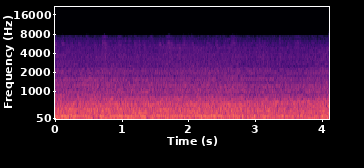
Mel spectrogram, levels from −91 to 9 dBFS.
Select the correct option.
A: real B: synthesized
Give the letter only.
A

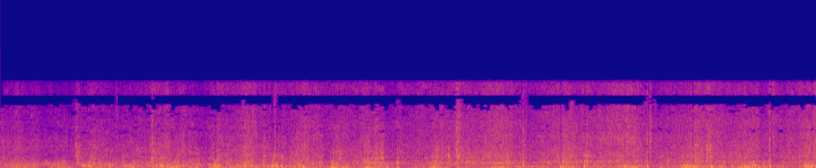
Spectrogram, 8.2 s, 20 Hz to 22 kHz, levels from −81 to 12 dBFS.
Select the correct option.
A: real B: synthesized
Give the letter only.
A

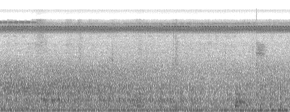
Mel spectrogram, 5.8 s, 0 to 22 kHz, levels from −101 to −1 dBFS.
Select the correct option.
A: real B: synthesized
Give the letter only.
B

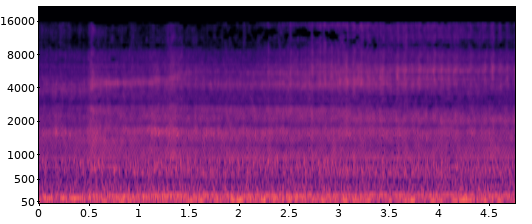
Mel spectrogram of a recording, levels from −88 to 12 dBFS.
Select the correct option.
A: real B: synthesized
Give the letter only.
B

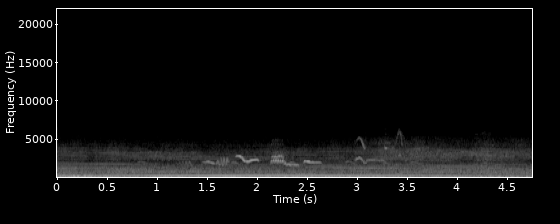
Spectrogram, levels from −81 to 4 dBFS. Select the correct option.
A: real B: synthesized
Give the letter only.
A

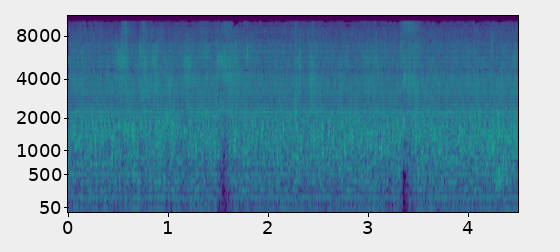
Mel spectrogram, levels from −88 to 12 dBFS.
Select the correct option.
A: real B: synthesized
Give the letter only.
B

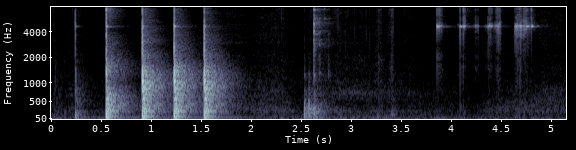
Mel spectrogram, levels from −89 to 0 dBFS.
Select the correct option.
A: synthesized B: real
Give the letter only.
B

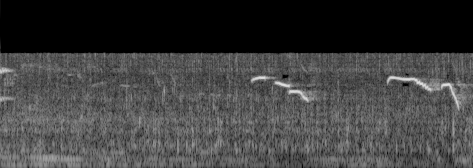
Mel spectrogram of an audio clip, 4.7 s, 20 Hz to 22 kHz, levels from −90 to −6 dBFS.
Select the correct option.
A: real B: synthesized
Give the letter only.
A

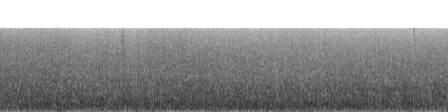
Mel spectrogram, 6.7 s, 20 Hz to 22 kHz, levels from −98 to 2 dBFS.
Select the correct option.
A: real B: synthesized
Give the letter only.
B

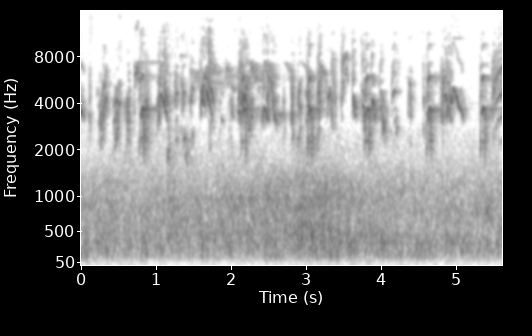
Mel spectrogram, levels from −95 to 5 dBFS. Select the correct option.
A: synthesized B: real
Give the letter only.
B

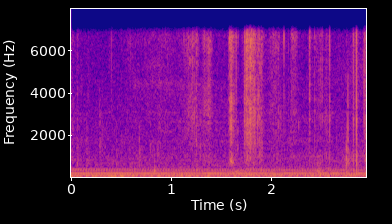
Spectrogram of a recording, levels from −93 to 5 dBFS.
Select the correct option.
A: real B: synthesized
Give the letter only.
A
